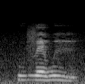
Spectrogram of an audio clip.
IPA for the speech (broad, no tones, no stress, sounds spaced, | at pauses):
ṳ v ɛ w ɨ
